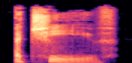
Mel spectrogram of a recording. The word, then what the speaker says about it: achieve: The pronunciation is a TSI, I've. Say it with me. Achieve. The ch sound is soft, like in chair, and the I've sounds the same as in believe.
